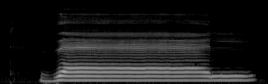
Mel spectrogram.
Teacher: دیل دال نہیں ہے یہ، دیل، اور نہ دیل ہے، نہ امالہ کریں گے اور نہ کھڑا پڑیں گے اسے، ٹھیک ہے. دال نہیں ہے یہ ہے دیل، باریک پڑیں گے اسے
